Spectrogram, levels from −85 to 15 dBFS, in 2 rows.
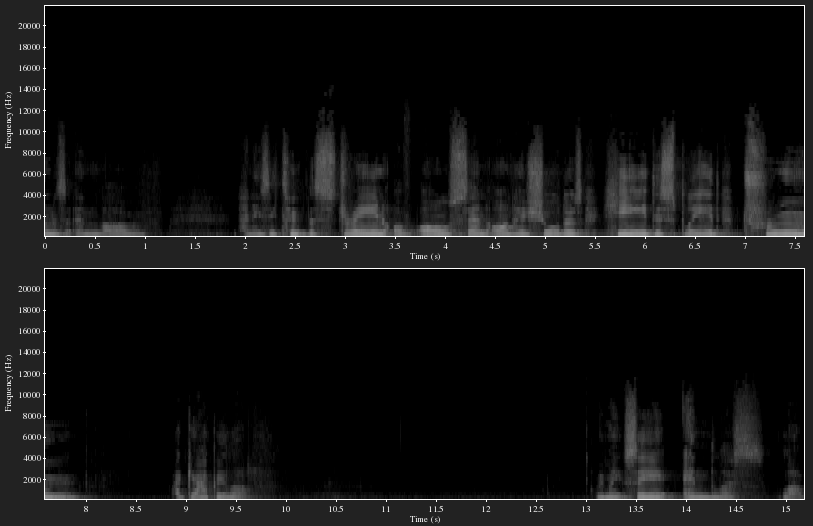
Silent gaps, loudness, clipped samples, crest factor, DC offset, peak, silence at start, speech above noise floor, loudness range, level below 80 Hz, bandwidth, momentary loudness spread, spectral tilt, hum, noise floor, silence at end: none; -40 LUFS; under 0.1%; 20 dB; under 0.1%; -22 dBFS; 0 s; 39 dB; 13 LU; -76 dBFS; 12.5 kHz; 14 LU; -5.5 dB/octave; none; -79 dBFS; 0 s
